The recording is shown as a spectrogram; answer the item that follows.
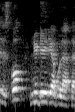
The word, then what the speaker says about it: Cnidaria: तो यहाँ पे ये जो सी लिखा है, ये सी साइलेंट होता है और इन लोगों को बोला जाता है निडेरिया।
